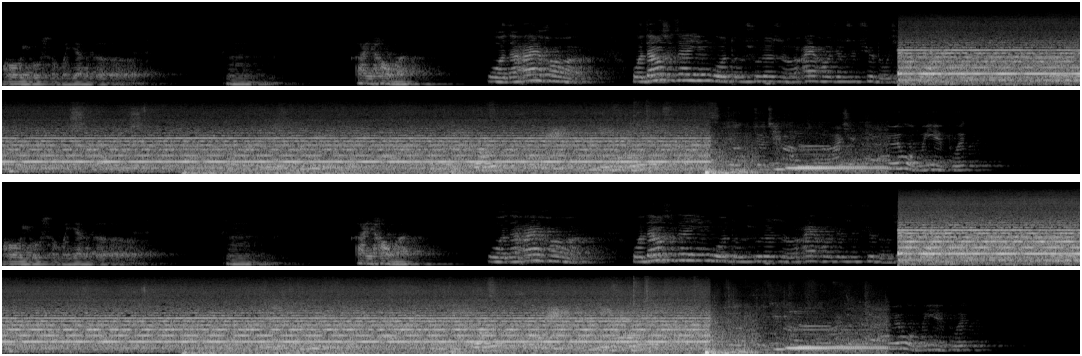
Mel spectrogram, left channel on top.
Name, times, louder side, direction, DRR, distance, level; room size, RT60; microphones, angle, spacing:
voice 1, 0.0-1.4 2.2-2.8 3.5-4.1 10.8-11.1, equal, 5° right, 4.6 m, -38 dB
voice 2, 4.9-5.9 6.3-9.9 10.4-11.0 11.4-20.4, left 1 dB, 40° left, 3.8 m, -36 dB
sound 1, 9.0-17.9, right 3 dB, 25° right, 0.7 m, -21 dB
sound 2, 12.6-18.4, right 2 dB, 85° right, 1.2 m, -31 dB
sound 3, 13.3-19.7, right 2 dB, 40° right, 1.3 m, -27 dB
28.0 x 22.0 x 5.5 m
head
